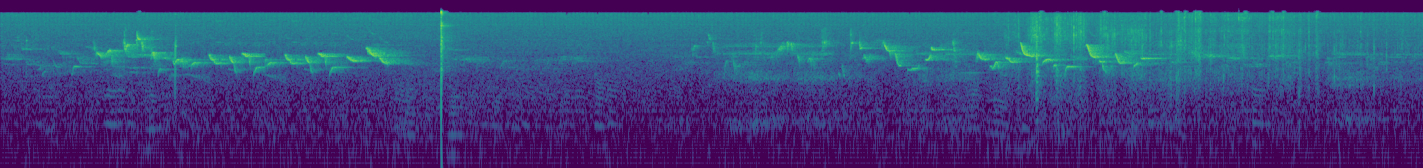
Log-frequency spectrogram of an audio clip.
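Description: A songbird sings two quick phrases of falling chirps, a few seconds apart. A single sharp click comes between them, and a few lighter clicks come during the second phrase.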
